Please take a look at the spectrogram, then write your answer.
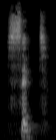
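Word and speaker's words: sept: 7 c'est une exception on l'écrit avec P t à la fin mais on ne prononce pas le P par contre on prononce le T 7 et comme la dernière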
